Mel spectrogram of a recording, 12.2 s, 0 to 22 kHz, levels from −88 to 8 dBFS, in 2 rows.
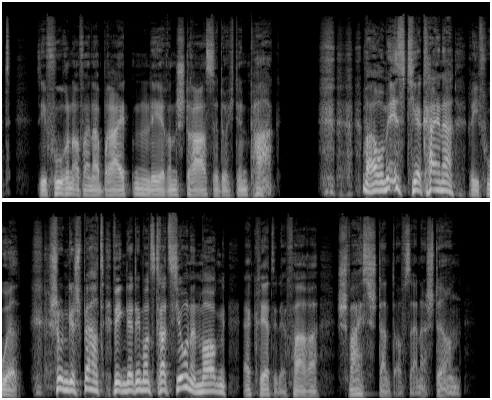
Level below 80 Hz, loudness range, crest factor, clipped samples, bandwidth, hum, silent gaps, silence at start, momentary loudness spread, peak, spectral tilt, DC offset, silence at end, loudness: -50 dBFS; 5 LU; 20 dB; under 0.1%; 17.5 kHz; none; 3.60-3.93 s; 0.05 s; 13 LU; -4 dBFS; -4.5 dB/octave; under 0.1%; 0.4 s; -24 LUFS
